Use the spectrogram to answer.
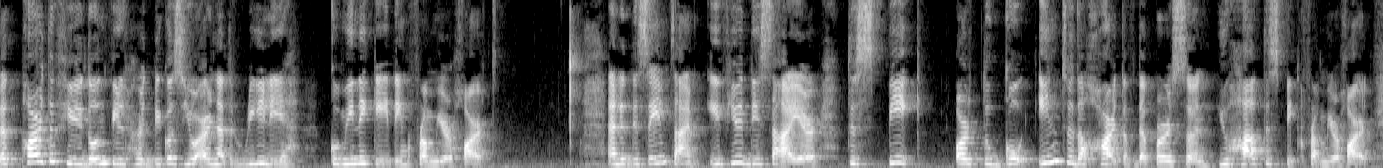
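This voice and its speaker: A woman speaks at a fairly slow pace with a non-native accent. Her voice is high for a woman, with lively intonation. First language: not English. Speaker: life coach. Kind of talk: live stream talk.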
